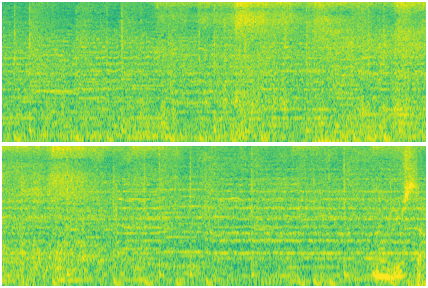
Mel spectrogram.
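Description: A Minecraft train rolls past with a low, rumbling clatter, quiet and steady, mixed with faint game ambience and a soft thump near the end.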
